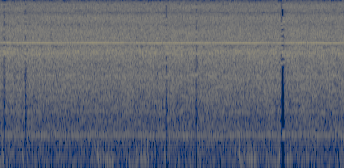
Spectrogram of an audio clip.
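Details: Steady high-pitched hiss and whine of a simulated dental drill with faint ticks, from a haptically enabled virtual reality dental training simulator.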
